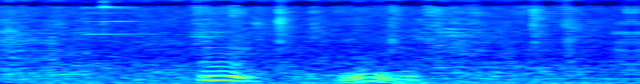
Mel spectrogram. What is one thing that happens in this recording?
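A woman hums with pleasure.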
